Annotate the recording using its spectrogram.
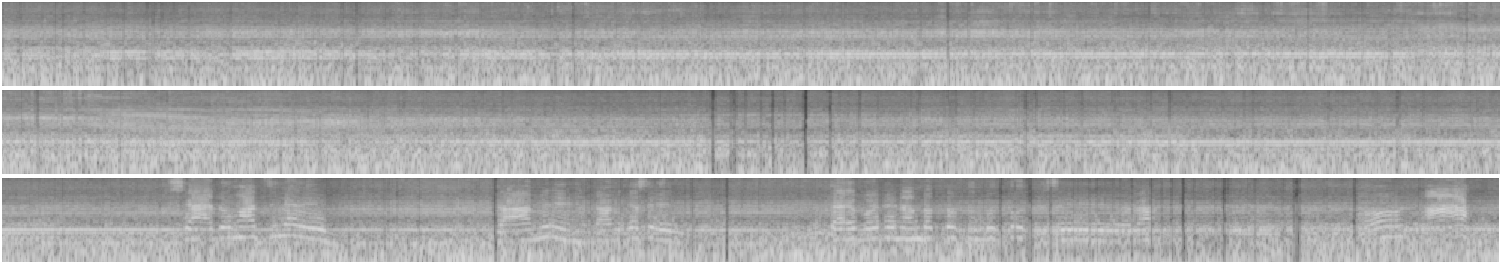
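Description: Wind rushes and buffets loudly past the rider.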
